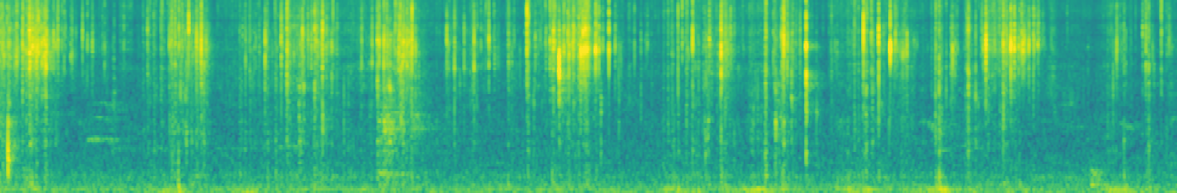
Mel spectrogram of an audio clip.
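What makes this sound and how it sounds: A metal knife blade scrapes curls off a solid green soap bar with a pink painted coating, held in the palm. Quiet, crisp, crinkly scraping comes in repeated bright bursts of fine crackle, separated by short pauses.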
